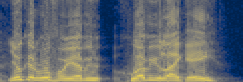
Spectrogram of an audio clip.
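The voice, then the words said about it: Poor put-on Canadian accent. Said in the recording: “That was terrible... That was awful, terrible... My Canadian accent.”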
